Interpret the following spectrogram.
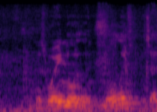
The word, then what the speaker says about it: Norling: Norling, is that how you say it?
